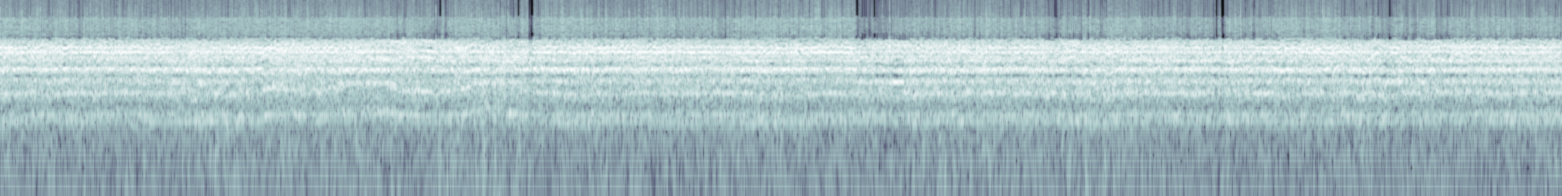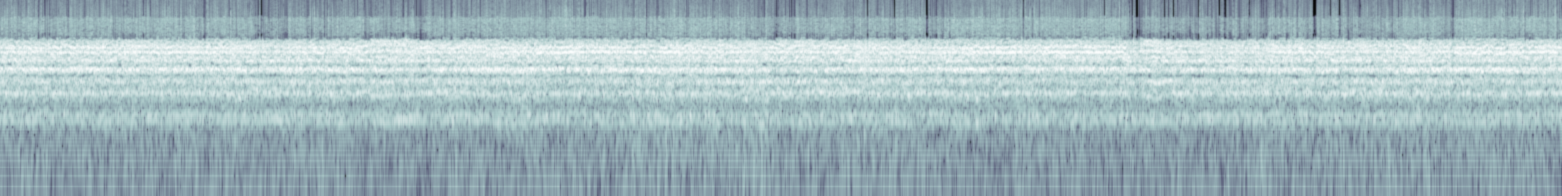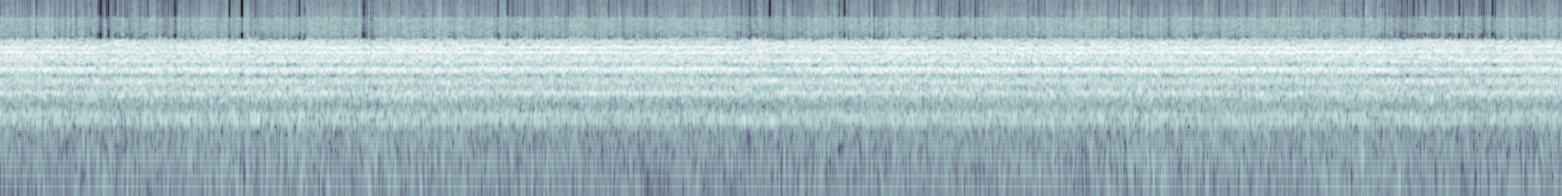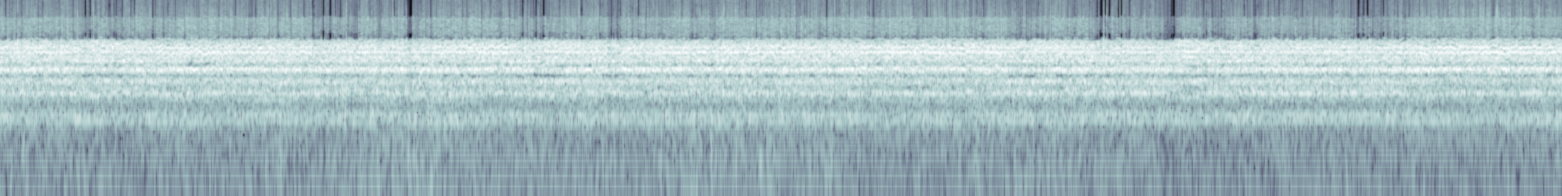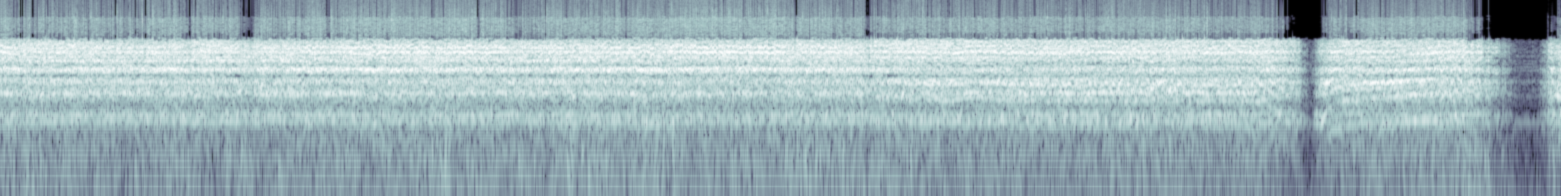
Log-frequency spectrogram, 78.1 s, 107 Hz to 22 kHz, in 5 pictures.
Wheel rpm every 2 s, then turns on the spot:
230, 260, 250, 230, 230, 230, 230, 230, 230, 230, 220, 220, 230, 230, 230, 230, 230, 230, 230, 230, 230, 230, 220, 230, 230, 220, 230, 230, 230, 230, 230, 230, 230, 230, 230, 220, 210, 140, 120.
76-78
